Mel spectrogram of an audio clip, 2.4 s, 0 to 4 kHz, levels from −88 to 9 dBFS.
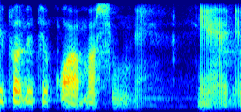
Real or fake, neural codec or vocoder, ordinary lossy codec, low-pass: fake; autoencoder, 22.05 kHz, a latent of 192 numbers a frame, VITS, trained on one speaker; none; 3.6 kHz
